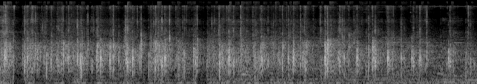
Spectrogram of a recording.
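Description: An audience at a Hindu community gathering claps loudly to honour two women guests, a thick, continuous burst of many hands that carries on for several seconds.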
